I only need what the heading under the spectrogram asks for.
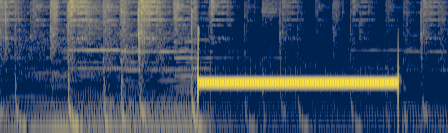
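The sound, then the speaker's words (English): A steady telephone tone, dialing a university's Christmas carol hotline. It holds at one even pitch for about two seconds over plucked musical notes that play before and after it. “Let's call them up. Let's speak to the University of Illinois and their Christmas hotline.”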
